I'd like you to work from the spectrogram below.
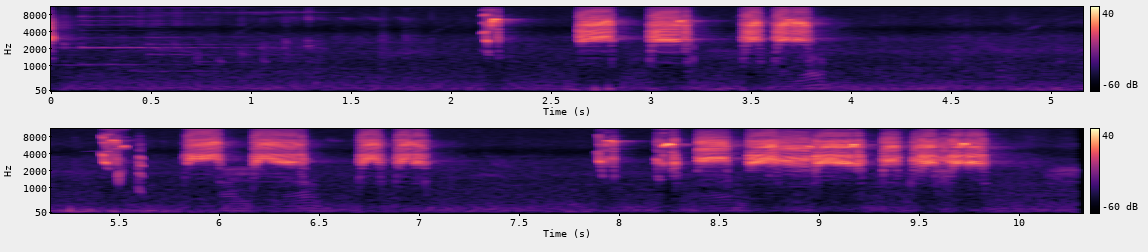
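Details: Black francolin at a calling competition: after a quiet start, series of loud rasping, grating notes in clusters, ending in a rapid run of harsh calls.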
